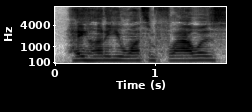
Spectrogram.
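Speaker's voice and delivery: put-on New York Long Island accent. Retelling a woman offering her flowers, heavy Long Island accent. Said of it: "heavy Long Island accent".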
